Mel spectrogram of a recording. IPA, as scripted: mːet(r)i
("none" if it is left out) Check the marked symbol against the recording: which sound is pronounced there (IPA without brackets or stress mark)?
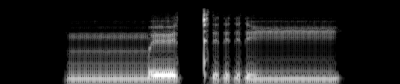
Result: r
